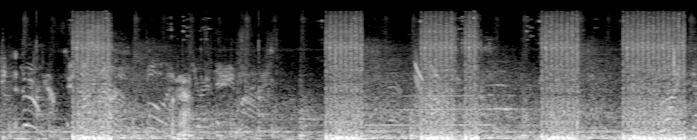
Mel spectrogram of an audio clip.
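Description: Enemy gunfire in the shooter game Far Cry, dense bursts of automatic fire and booming shots rolling almost continuously, with someone talking over the gameplay.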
